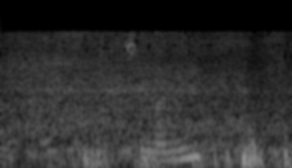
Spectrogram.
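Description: Voices calling out, with wind noise on the microphone, as a bunch of road-racing cyclists passes close by.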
